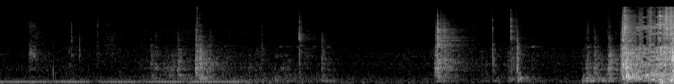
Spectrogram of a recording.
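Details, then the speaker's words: John Deere Sabre mower with Walbro carburetor, cranked after thoroughly cleaning a plugged fuel passage: starter cranks in uneven bursts, engine catches only roughly near the end; still runs poorly, not fixed. Governor checked fine. "well that doesn't seem to fix it and I cleaned up pretty thoroughly"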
